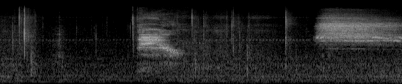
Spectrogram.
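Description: A woman's long whispered "shhh" near the end, after a short whispered sound about a second and a half in. A book page is turned with a soft click just after the start.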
